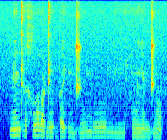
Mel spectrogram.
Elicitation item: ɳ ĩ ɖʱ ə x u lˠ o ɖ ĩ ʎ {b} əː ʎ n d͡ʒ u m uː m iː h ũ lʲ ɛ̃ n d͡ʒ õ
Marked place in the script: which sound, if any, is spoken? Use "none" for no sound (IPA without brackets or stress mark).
b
